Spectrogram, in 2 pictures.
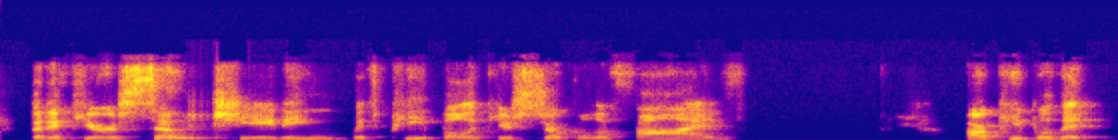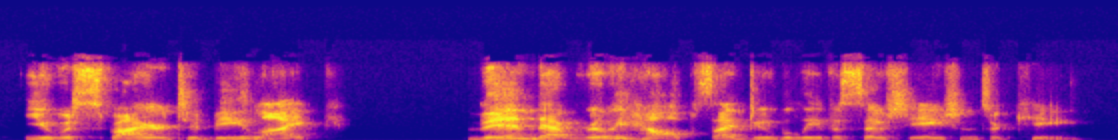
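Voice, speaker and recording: A woman talks at a moderate pace and a medium pitch with lively intonation. She has a plain, everyday voice, and the background is quiet. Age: 60s. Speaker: business leader and network marketer. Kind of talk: interview.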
